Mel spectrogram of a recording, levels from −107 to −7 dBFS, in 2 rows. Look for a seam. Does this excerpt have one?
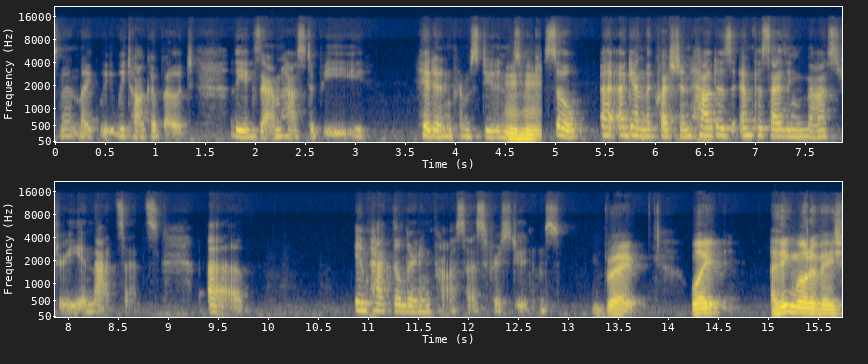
yes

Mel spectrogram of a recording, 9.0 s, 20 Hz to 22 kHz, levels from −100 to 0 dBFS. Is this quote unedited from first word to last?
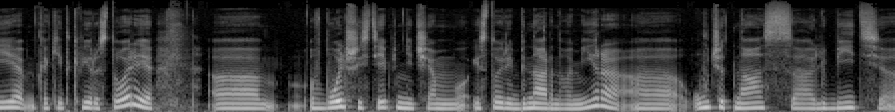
yes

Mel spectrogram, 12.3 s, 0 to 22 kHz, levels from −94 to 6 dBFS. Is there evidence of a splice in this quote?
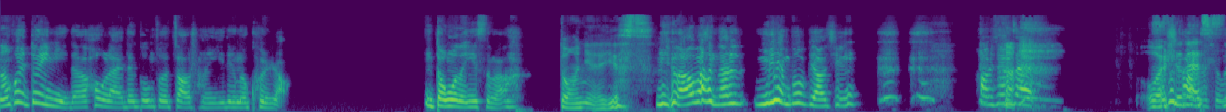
no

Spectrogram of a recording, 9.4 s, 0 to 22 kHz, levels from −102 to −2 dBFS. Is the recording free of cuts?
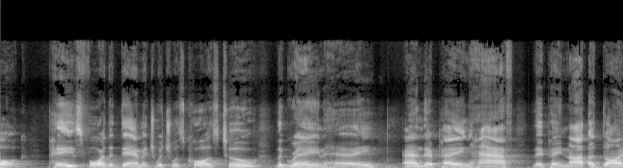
yes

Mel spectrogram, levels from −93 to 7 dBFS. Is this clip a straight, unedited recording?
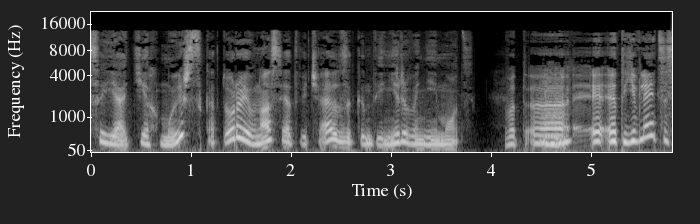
no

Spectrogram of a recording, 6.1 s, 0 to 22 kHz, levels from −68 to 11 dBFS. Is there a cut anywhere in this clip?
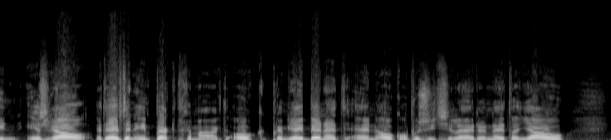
yes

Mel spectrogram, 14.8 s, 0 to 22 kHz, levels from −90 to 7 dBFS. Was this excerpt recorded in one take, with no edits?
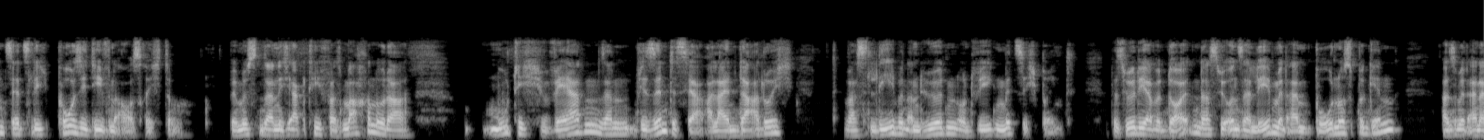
no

